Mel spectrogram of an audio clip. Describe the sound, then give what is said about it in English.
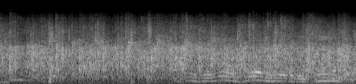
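A crowd applauds steadily throughout, a dense, continuous patter of many hands, while a man's voice speaks over the clapping in the second half. “You can clap.”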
